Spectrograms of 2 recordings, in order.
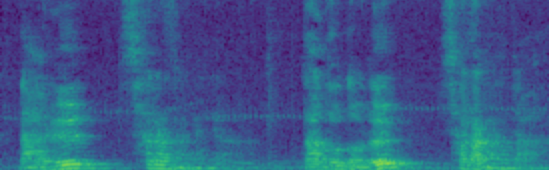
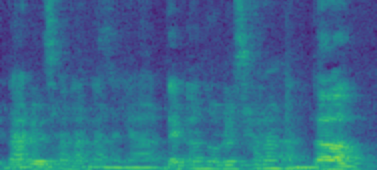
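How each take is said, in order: First: Slow, soft question of love; tender loving words. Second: Gentle loving question. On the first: Shown as a demonstration. Jesus gently asking the disciple who denied him, tender. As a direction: ask it gently, like Jesus at breakfast. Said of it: "이건 어감이 다른 거죠". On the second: Retold or imitated. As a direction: speak it as forgiving love. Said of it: "마음이 하염없이 녹아내리는".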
